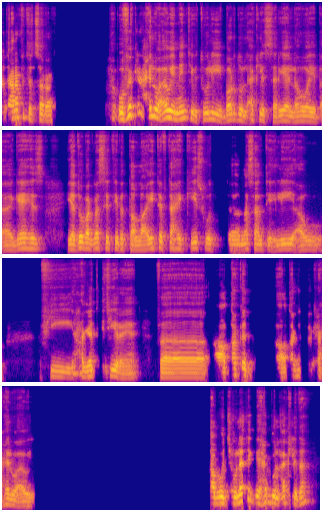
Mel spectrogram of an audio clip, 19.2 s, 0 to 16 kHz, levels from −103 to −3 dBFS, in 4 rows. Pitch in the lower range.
Yes: low, 115 Hz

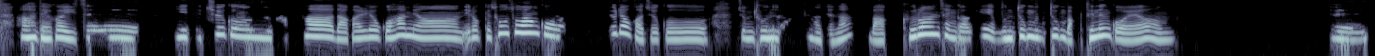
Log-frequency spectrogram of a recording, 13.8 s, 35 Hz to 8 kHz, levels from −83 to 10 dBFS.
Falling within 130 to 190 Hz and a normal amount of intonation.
No: high, 210 Hz; average, 4.6 semitones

